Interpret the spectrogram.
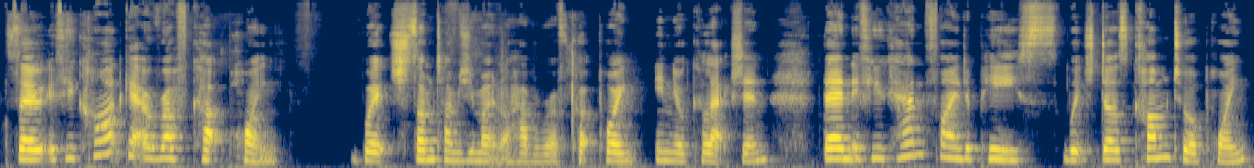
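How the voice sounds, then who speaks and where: Chatty woman with a gravelly voice. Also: fairly high pitch, normal speed. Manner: chatty, filler-heavy explaining with frequent restarts. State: croaky voice. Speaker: crystal workshop teacher. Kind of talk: casual how-to video.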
